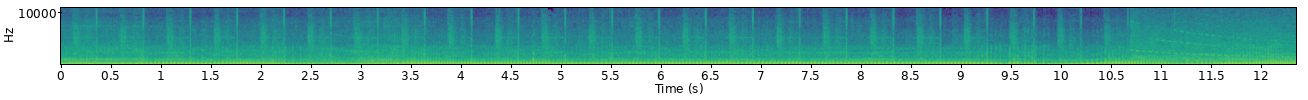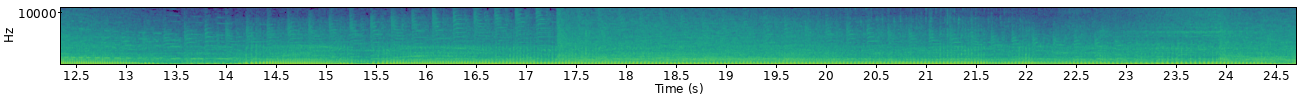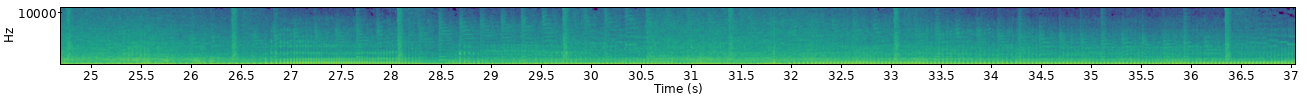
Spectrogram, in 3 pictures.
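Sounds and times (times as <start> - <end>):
background music: 0.0 - 37.0
motorcycle engine revving: 0.0 - 37.0.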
